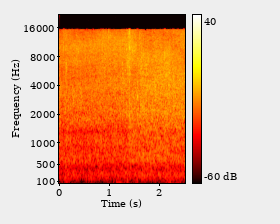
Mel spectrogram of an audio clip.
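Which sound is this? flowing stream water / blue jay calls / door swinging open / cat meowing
flowing stream water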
